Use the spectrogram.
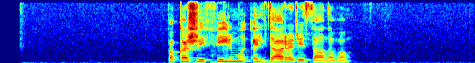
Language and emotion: Russian, neutral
